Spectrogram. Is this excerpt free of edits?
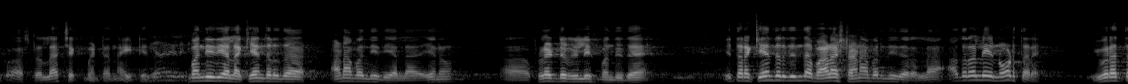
no; 1 cut; at 1.9 s

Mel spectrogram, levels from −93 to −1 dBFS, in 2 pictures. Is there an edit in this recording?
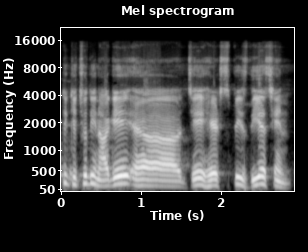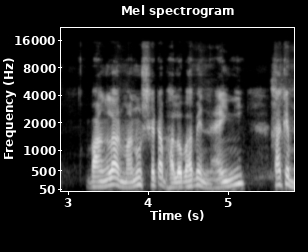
no; 0 cuts

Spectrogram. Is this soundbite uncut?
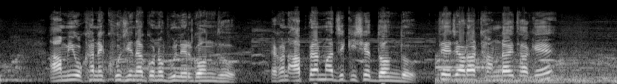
no; 1 cut; at 4.3 s

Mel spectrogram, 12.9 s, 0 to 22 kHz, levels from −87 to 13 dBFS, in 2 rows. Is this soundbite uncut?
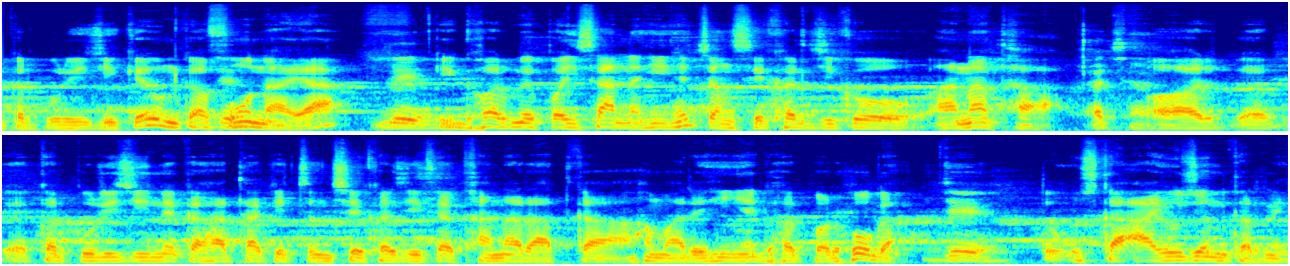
yes; 0 cuts

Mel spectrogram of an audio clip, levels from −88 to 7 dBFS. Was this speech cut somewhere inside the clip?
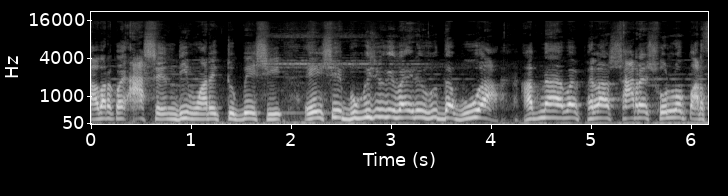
no; 0 cuts

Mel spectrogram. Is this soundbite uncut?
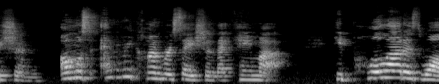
yes; 0 cuts

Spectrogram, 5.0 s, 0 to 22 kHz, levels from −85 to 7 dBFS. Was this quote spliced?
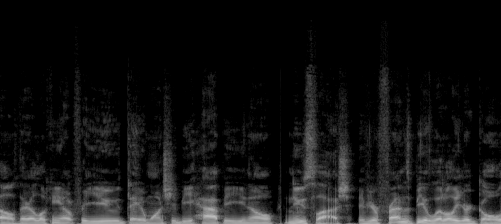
yes; 1 cut; at 2.8 s

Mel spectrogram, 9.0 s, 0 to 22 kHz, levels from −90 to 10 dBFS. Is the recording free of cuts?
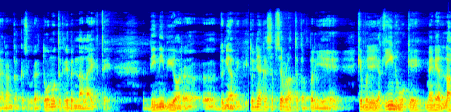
no; 1 cut; at 4.9 s

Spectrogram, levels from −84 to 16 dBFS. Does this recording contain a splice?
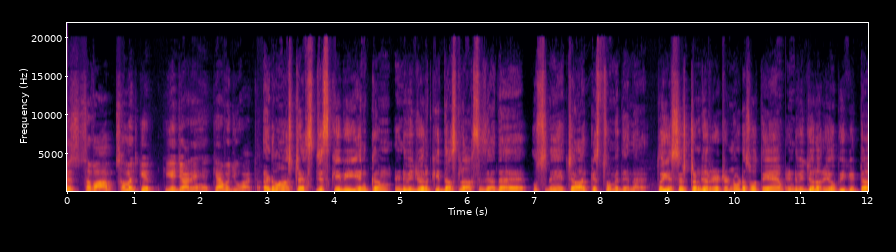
yes; 2 cuts; at 2.8 s, 8.7 s

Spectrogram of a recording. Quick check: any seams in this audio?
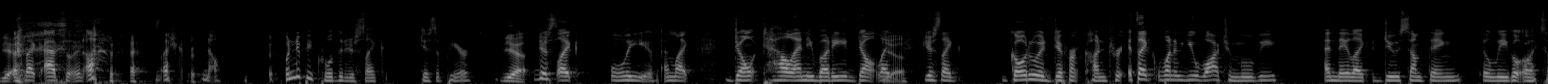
yes; 1 cut; at 2.9 s

